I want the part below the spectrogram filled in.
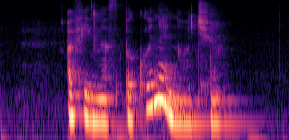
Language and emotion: Russian, neutral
